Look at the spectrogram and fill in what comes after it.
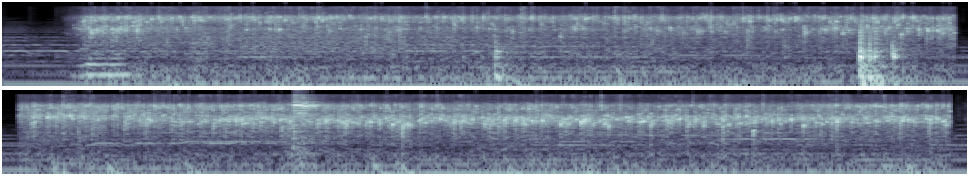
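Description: Meat kababs shallow-frying in hot oil in a pan: a steady, loud sizzle. It starts abruptly about half a second in and breaks off for an instant about halfway through.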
